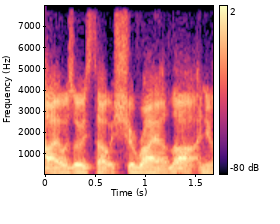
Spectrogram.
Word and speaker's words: Sheria: you're trying to teach us people how to pronounce it and you're saying it's like sure and i read sharaila i was always thought with sharia law and you're like it's sharia like shirai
